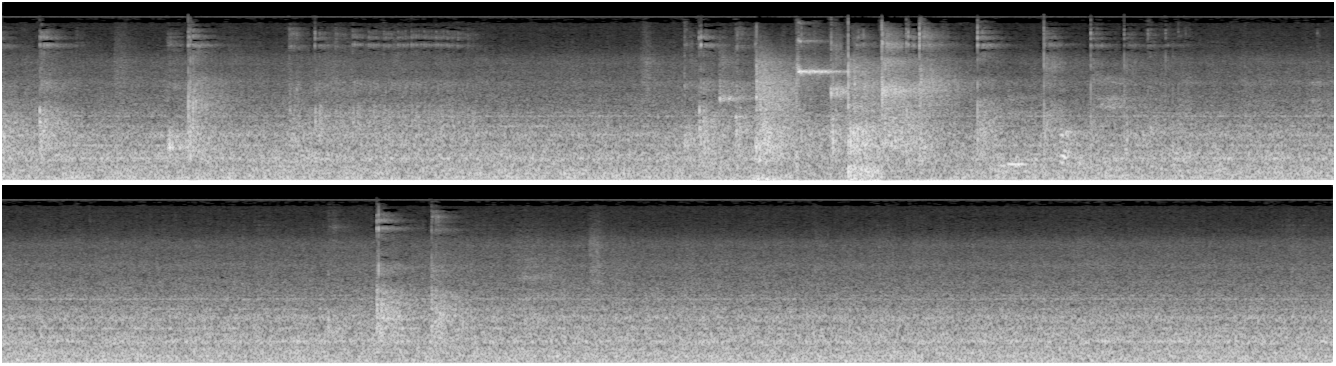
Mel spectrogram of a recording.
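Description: Table tennis ball clicking off paddles and table in rallies: a few hits early, a quick run of hits about seven to nine seconds in, and more around seventeen seconds. Underneath is a constant low electrical hum.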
